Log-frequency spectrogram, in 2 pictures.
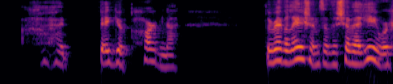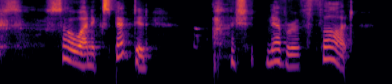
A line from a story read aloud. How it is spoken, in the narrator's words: He said to his friends in a trembling voice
